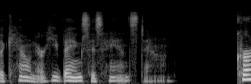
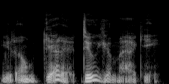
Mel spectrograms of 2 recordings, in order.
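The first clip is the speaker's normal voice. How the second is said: lower, rough growl; exhausted man growling at the woman who came to help; 3 semitones lower than usual. Acted. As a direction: growl it at her, glaring. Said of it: "Malone growls".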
